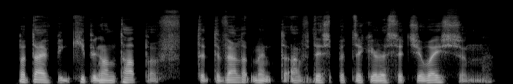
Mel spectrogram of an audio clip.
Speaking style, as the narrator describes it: he chuckled softly

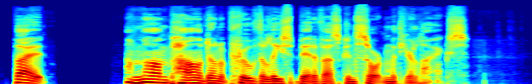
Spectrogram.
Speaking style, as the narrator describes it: Forbearance sighed

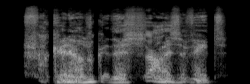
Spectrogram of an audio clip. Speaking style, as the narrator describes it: Gilbert choked

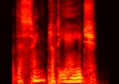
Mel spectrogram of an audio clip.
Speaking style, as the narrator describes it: Harry muttered

